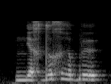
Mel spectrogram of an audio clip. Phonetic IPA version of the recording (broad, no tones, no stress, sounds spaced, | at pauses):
nʲ a x d ʊ x ɦ ɘ b ʉ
